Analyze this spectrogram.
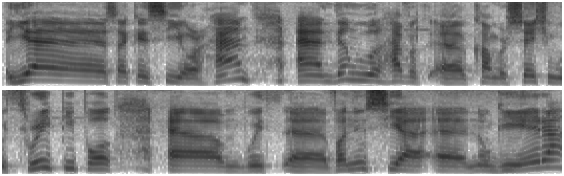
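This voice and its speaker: In a very clean recording with a silent background, a man with a high pitch speaks at a fairly slow pace. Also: ordinary pitch variation. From Iran. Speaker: journalist and event moderator. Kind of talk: live event moderation. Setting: studio, livestream. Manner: halting, many fillers.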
